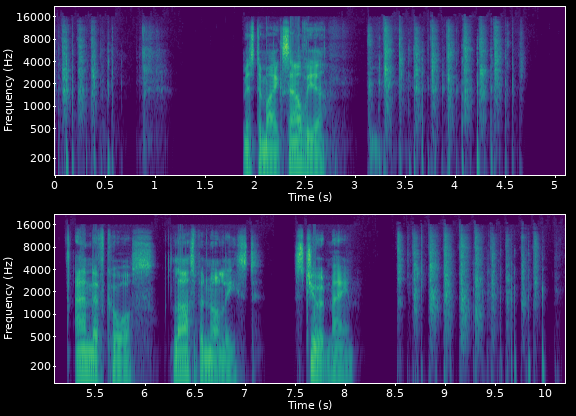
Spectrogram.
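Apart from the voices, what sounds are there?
soft golf clap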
